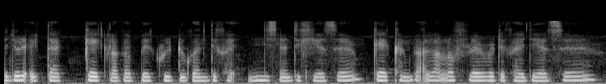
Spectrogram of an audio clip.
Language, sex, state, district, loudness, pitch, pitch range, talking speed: Nagamese, female, Nagaland, Dimapur, -16 LUFS, 180 Hz, 170-185 Hz, 160 wpm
